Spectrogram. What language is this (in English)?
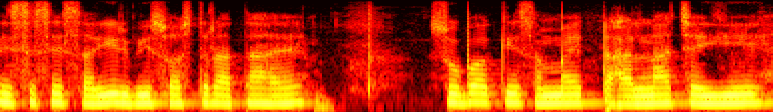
Hindi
